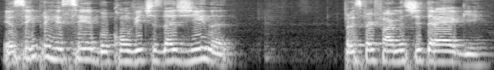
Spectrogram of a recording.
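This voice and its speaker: Young woman, somewhat low-pitched informal speaker. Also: steady tone, slow pace, dark tone, rough recording. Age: 20s. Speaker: podcast guest, student activist. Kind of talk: conversational interview answers.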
